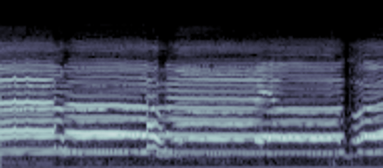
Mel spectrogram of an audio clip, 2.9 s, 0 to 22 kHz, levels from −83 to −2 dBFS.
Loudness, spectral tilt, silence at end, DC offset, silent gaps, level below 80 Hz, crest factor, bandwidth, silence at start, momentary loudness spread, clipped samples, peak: -20 LUFS; -0.5 dB/octave; 0 s; 0.2%; none; -70 dBFS; 12 dB; 10.5 kHz; 0 s; 5 LU; under 0.1%; -8 dBFS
